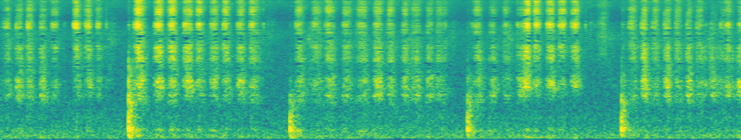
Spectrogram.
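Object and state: Pencil coloring on a paper page.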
